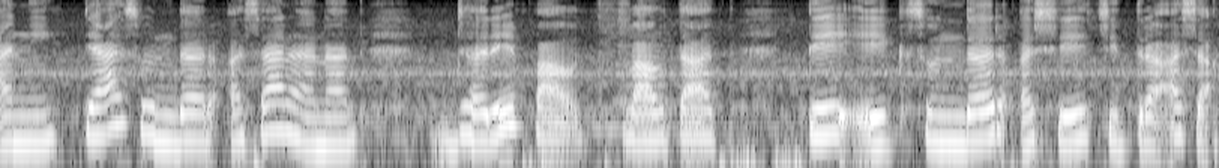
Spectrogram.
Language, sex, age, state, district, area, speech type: Goan Konkani, female, 18-30, Goa, Ponda, rural, spontaneous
